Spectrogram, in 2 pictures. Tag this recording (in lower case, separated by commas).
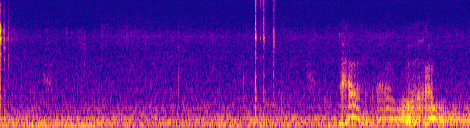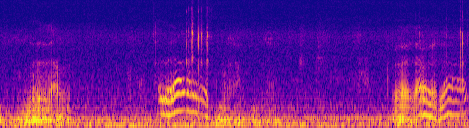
cat caterwauling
